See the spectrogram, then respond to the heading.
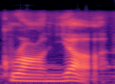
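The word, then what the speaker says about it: Gráinne: She asked what I meant, and I said, calmly, politely, "Well, in Ireland, it's usually pronounced something like Grania."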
